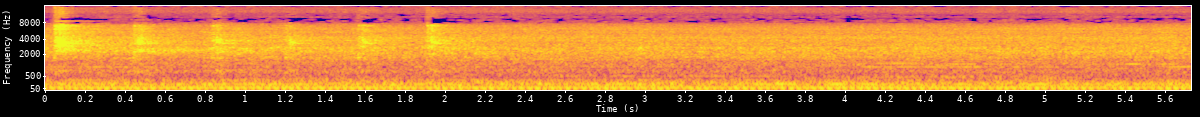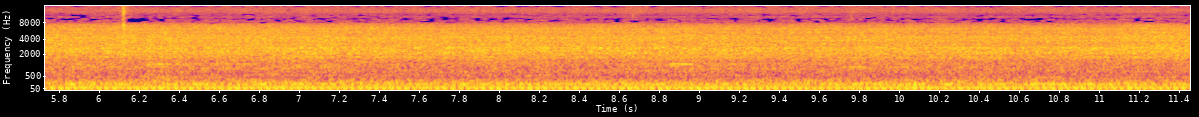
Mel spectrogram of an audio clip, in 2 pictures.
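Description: BMW X1 E84's engine idling steadily at about 800 rpm, heard from inside the cabin as an even low hum and rush. A few faint ticks come in the first two seconds.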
